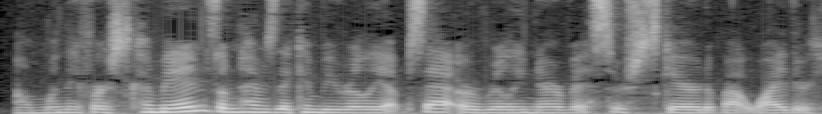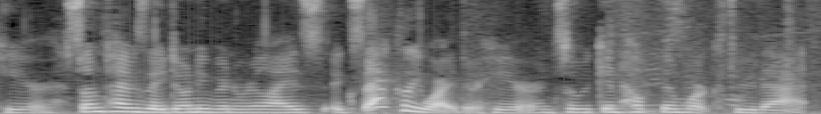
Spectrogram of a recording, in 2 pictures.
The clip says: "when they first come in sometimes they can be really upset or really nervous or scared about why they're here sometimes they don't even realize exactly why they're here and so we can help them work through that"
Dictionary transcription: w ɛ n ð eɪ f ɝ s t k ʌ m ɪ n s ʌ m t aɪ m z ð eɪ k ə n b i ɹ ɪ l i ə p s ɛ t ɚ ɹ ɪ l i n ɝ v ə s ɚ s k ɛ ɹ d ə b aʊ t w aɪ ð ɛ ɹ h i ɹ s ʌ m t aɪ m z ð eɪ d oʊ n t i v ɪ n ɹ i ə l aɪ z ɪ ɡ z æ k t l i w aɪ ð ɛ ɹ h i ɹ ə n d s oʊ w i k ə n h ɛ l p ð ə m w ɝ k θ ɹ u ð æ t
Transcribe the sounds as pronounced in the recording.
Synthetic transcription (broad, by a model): w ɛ n ð eɪ f ɝ s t k ʌ m ɪ n s ʌ m t aɪ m z ð eɪ k ə n b i ɹ ɪ l i ə p s ɛ t ɚ ɹ ɪ l i n ɝ v ə s ɚ s k ɛ ɹ d ə b aʊ t w aɪ ð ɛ ɹ h i ɹ s ʌ m t aɪ m z ð eɪ d oʊ n t i v ɪ n ɹ i ə l aɪ z ɪ ɡ z æ k t l i w aɪ ð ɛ ɹ h i ɹ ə n s oʊ w i k ə n h ɛ l p ð ə m w ɝ k θ ɹ u ð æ t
